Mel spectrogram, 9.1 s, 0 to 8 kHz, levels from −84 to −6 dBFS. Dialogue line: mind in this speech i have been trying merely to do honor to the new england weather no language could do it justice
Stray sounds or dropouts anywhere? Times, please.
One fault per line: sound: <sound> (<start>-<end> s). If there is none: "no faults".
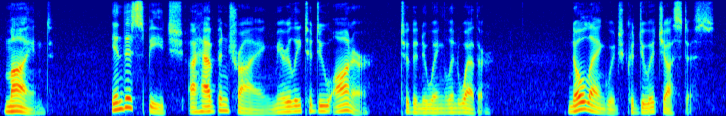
no faults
